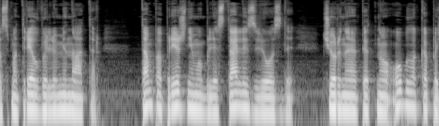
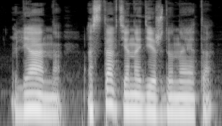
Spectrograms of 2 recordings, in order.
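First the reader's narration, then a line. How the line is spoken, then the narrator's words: Moaning. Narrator (Russian): простонал Гордон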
